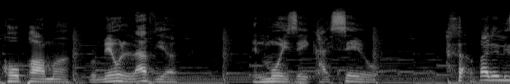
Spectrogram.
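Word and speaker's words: Caicedo: Midfield three of Co Palmer Romeo Lavia and mo kaiso finally saying it correctly because of that video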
